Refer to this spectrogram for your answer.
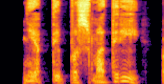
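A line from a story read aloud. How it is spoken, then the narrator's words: Whisper. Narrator (Russian): прошептала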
